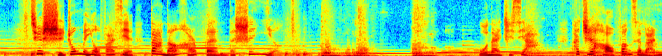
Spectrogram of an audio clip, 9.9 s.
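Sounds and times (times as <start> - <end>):
speech: 0.1 - 5.5, 7.2 - 9.9
lion roaring: 4.8 - 7.0.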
